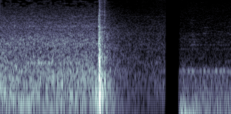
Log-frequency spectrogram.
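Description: A car door slams shut about a second in over a steady background noise. The sound dies away and cuts off abruptly just before the end.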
